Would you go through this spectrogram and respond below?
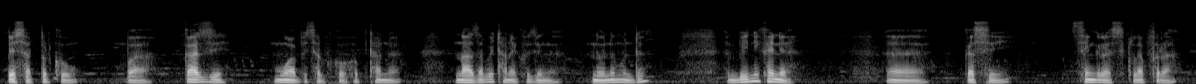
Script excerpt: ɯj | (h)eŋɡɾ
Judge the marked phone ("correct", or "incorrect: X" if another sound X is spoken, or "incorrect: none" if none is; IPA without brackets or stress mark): incorrect: s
